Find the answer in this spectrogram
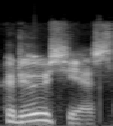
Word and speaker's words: Caduceus: Caduceus.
